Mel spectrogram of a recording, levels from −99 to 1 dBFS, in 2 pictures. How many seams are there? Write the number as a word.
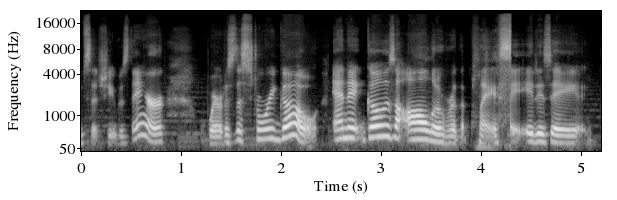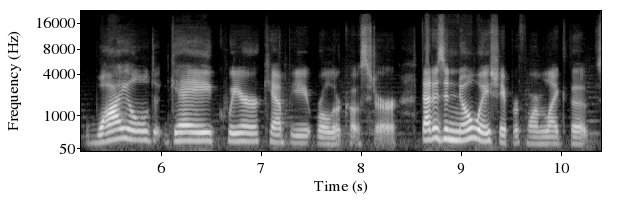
two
